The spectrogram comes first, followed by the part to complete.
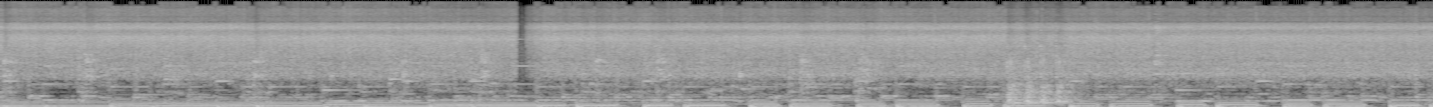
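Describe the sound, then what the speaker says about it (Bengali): Mushrooms frying in a pan, a continuous close sizzle broken by rhythmic scraping and stirring strokes of a spatula, steady and fairly loud with no voices. "মাশরুমগুলো দিয়ে ভালো করে নেড়ে নেব।"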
